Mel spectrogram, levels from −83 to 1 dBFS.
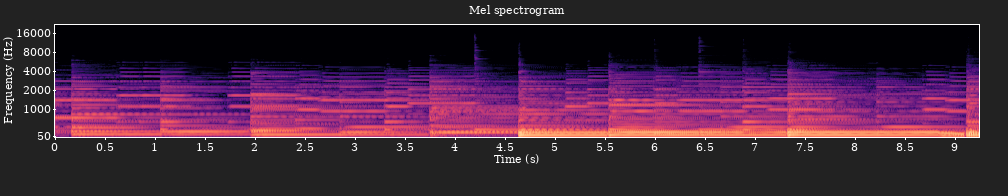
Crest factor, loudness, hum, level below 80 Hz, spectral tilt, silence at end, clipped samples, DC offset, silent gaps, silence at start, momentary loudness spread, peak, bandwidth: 16 dB; -19 LUFS; none; -32 dBFS; -10 dB/octave; 0 s; under 0.1%; under 0.1%; none; 0 s; 10 LU; 0 dBFS; 4.8 kHz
